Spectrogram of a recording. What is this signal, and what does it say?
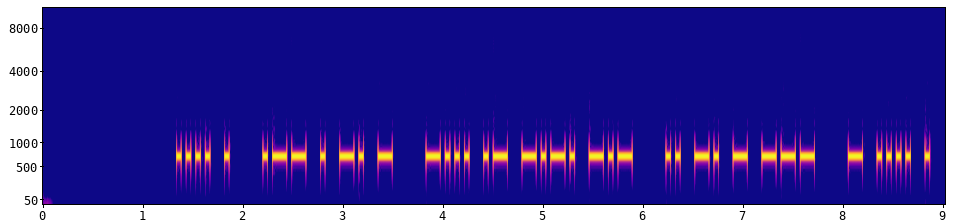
Morse code, heard as a keyed tone, about 25 wpm, 700 Hz. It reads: HE WENT BACK INTO THE
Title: Sentences from Top 1000 Words - Review Part 2 - 25wpm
